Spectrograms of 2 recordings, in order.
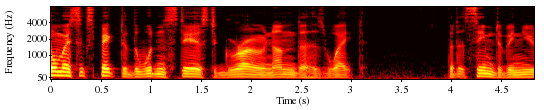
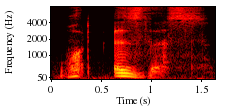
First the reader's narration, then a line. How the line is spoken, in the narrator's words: Ethan whispered, his voice betraying the fear sprouting in the pit of his stomach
